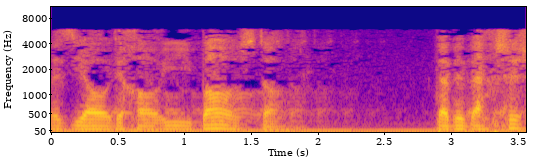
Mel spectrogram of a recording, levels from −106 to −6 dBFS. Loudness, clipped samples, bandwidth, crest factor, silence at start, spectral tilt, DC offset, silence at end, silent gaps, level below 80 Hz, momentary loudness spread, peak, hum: -21 LUFS; under 0.1%; 6.2 kHz; 18 dB; 0 s; -6.5 dB/octave; 1%; 0 s; none; -32 dBFS; 20 LU; -4 dBFS; none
